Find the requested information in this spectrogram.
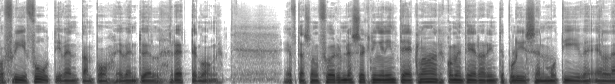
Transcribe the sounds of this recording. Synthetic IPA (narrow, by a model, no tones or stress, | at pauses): ɔfɾiːfuːt̪ɪvɛnt̪anpʰɔɛvɛnt̪ʉɛlːɾʔɛt̪ːəɡɔ̰ŋː | ɛ̰ft̪əʂɔmfœːɾɵnd̪əʂøːknɪŋənɪnt̪əæɾkʰlɑːɾkʊmːɛnt̪ʰeːɾaɾɪnt̪əpʊliːsənmʊt̪ʰiːvɛ̰lːə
